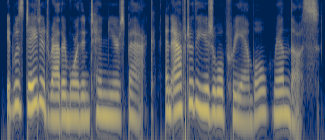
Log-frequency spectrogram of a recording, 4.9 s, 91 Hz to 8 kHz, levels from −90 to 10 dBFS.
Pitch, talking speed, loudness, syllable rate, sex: 210 Hz, 195 wpm, -20 LUFS, 4.7 syllables/s, female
